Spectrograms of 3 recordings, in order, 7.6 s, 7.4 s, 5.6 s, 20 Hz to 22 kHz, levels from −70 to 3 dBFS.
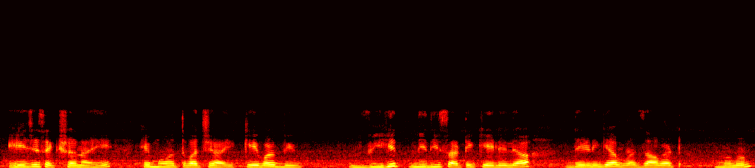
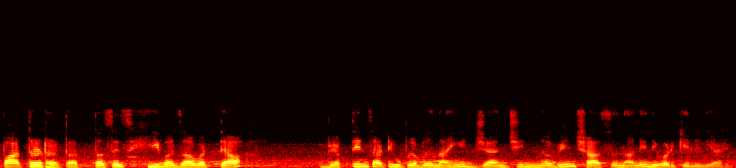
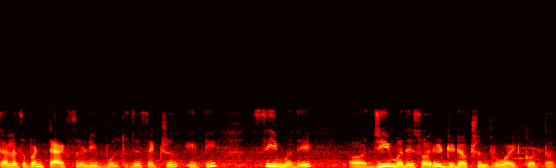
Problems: constant background noise, low volume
